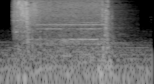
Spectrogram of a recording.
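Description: Elevator doors moving, a single smooth motorized whir with a steady tonal hum that starts and stops abruptly, lasting just over a second above a low background.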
